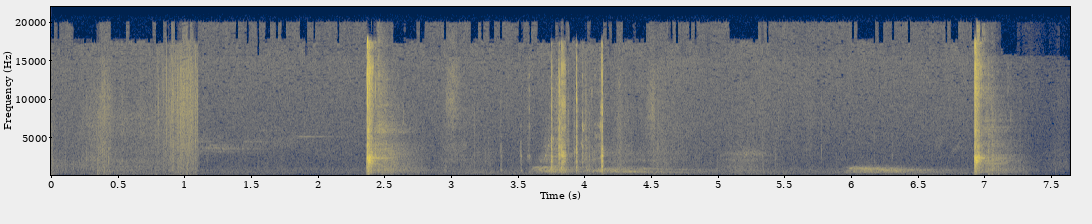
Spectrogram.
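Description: An FX DRS Classic Synthetic .177 air rifle fires a few sharp, isolated cracks spaced seconds apart, with quieter handling and mechanical noises in between in a calm setting.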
